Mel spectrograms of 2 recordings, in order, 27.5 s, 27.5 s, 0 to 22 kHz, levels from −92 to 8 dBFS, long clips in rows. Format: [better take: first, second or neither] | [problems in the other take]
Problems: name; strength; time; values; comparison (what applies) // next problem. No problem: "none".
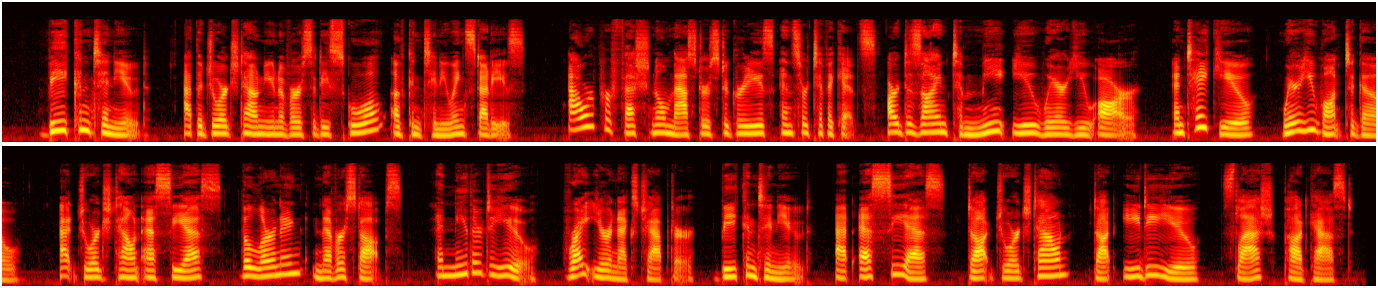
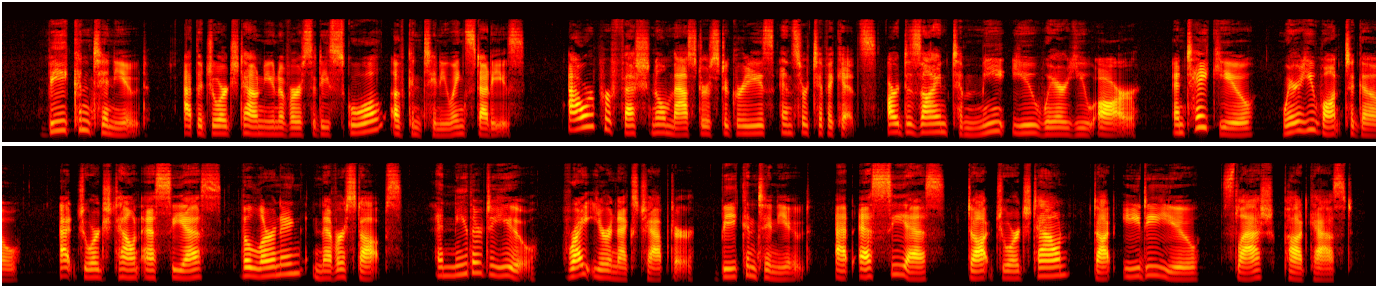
first | thin; very; fading below 550 Hz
